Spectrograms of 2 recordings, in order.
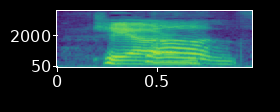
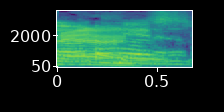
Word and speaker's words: Cairns: Sorry, ich meine, oder wie wird es ausgesprochen? Cairns. Genau. Cairns.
